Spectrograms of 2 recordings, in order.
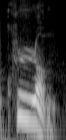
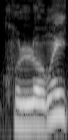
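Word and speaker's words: coulomb: 31번 어떤 도체를 T초 동안에 Q 그 다음에 여기 C라고 되어 있는데 이 C를 어떻게 하냐면 영어로는 쿨롬, 프랑스어로는 쿨롱이라고 있습니다. 그래서 Q 쿨롱의 전기량이 이동하면 이때 흐르는 전류 I, 요거는 요 A를 암페어라고 읽으면 되겠습니다.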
